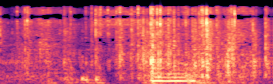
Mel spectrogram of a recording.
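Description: Clear plastic bags of leftover diamond-painting drills crinkling and rustling as they are handled.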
